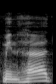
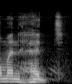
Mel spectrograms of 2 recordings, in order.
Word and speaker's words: minhaj: kau almadk Hai hehe Kita juga bisa juga membacanya minhaj atau Manhaj Manhaj muslim Minhajul Muslim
